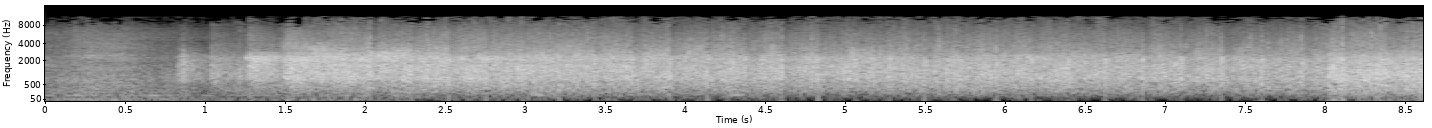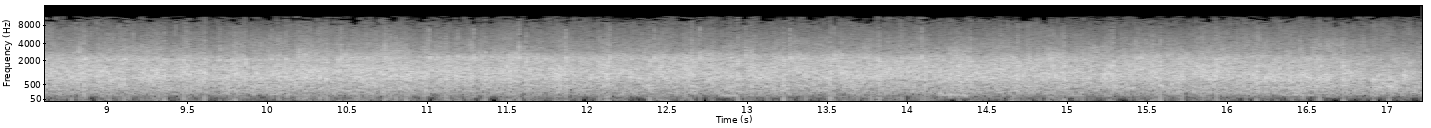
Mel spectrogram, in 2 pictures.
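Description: Congregation applauding, starting about a second in and going on steadily. It gets a little louder about halfway through.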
